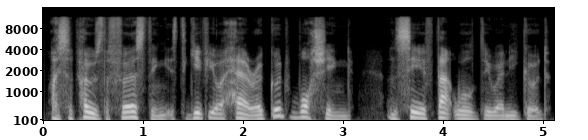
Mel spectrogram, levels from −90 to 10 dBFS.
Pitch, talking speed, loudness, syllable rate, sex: 140 Hz, 245 wpm, -18 LUFS, 5.4 syllables/s, male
